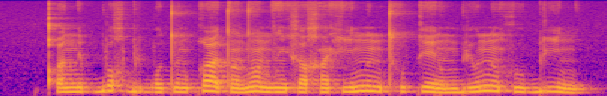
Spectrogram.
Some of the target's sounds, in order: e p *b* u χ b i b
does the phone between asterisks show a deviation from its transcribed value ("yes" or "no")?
no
